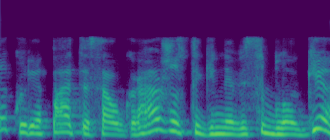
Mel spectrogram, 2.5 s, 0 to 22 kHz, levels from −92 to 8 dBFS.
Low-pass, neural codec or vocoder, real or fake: 7.2 kHz; codec, 16 kHz, 4 kbps, X-Codec, HuBERT features, trained on general audio; fake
